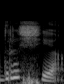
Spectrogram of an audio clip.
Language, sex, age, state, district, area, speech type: Kannada, female, 30-45, Karnataka, Udupi, rural, read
